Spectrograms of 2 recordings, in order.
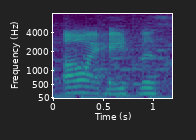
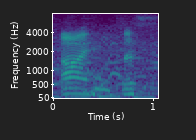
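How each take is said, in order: Both takes have the same delivery.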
